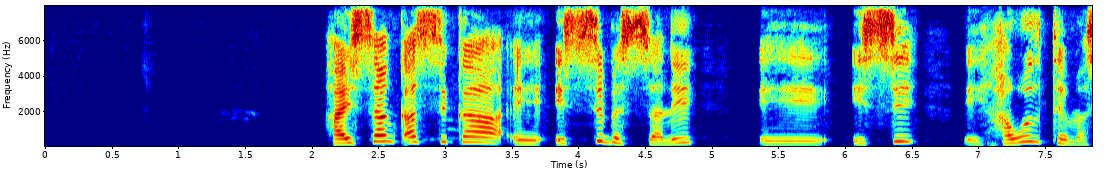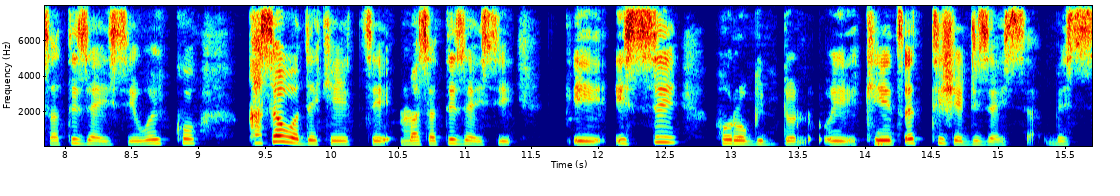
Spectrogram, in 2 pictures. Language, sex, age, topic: Gamo, female, 25-35, government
